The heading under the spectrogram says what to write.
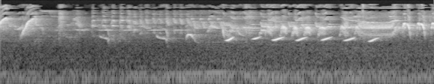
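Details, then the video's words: Chinese hwamei giving a fighting song, used to train hwamei to sing smoothly: a rich, varied phrase, then a run of clear rising whistles, about three a second, over busy higher notes. "Họa Mi Mắt Lục Đậu Thanh Hót Đấu ( Dùng luyện Mi hót bài êm không gắt )"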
